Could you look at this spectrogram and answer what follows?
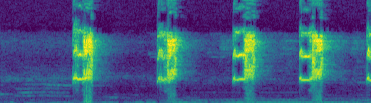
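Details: A lovebird, heard on a lure meant to make lovebirds sing, gives four or five loud, harsh, high chirps about half a second apart over a faint low hum.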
